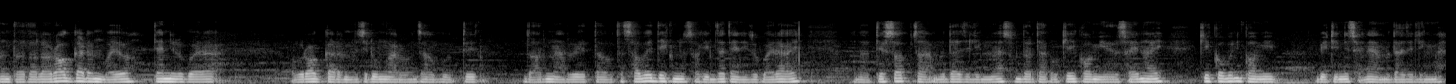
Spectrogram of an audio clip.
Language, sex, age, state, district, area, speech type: Nepali, male, 18-30, West Bengal, Darjeeling, rural, spontaneous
